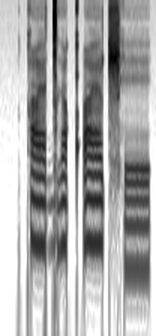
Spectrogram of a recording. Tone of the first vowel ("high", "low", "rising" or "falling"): high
